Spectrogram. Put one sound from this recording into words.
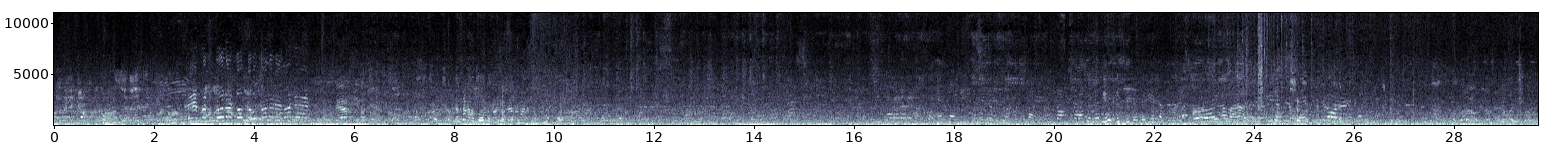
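Footsteps shuffle on pavement.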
